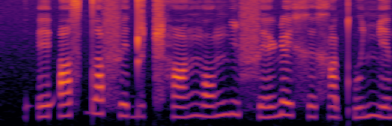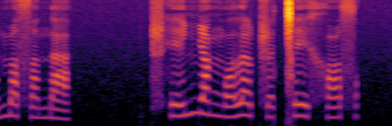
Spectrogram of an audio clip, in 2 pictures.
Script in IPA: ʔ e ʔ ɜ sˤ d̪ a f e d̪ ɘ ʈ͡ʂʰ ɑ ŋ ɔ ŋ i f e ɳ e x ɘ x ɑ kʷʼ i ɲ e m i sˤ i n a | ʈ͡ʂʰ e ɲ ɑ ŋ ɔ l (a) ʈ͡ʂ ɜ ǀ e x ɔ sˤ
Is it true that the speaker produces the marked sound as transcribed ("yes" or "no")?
no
